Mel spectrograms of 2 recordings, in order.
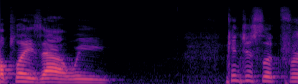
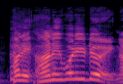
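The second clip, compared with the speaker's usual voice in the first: husband voice; 6 semitones higher, 6 dB louder than usual. Pretend. Acting out husband at home.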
